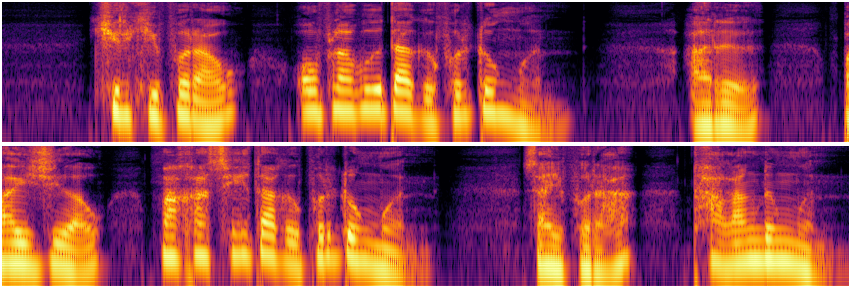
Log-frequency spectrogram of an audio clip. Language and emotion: Bodo, fearful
